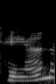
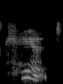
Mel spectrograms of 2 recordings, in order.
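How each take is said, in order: First: "can" said with a short open vowel, no final T. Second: "can't" with a crisp final T. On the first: Teacher contrasting can with can't: "can" without T. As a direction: say "can" plainly, the T-less word. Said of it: "Think about the difference in saying can". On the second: Teacher contrasting can with can't: "can't" with clear T. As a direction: land the T at the end of "can't". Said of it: "if I don't hear that T at the end". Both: Shown as a demonstration.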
